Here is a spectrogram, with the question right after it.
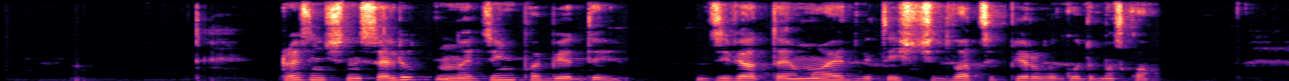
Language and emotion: Russian, neutral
